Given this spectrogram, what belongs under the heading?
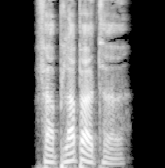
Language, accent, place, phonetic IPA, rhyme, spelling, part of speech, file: German, Germany, Berlin, [fɛɐ̯ˈplapɐtə], -apɐtə, verplapperte, adjective / verb, De-verplapperte.ogg
- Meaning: inflection of verplappern: 1. first/third-person singular preterite 2. first/third-person singular subjunctive II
